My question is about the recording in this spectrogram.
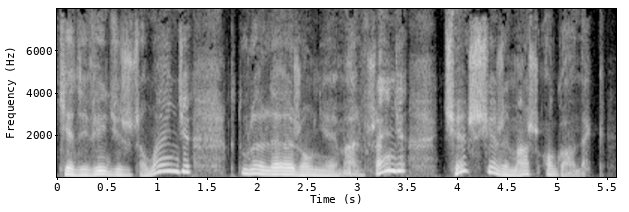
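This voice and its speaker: A man's voice: fairly high pitch, wildly swooping pitch, measured pace, dark tone, slightly rough, dry recording, clean studio sound, exaggerated voice. A man voicing a cheerful boar humming his own little ditty. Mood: cheerful sing-song. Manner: sing-song, humming to himself.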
